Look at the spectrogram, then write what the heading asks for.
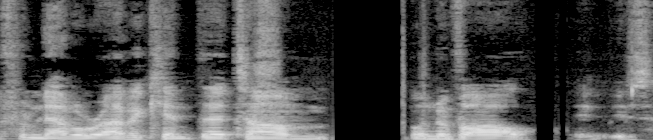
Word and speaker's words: Naval: Well, I learned from Naval Ravikant that, or Naval is how you pronounce his first name, I think, that an oversubscribed or an overscheduled life is no life at all.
